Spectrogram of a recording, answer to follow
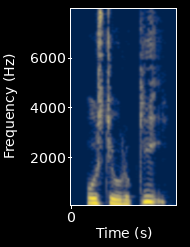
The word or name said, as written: osteologi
